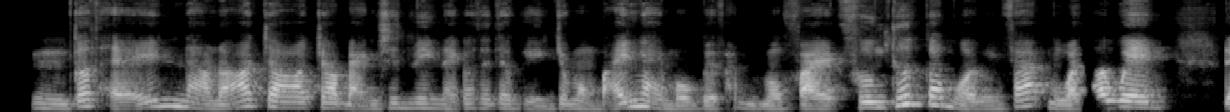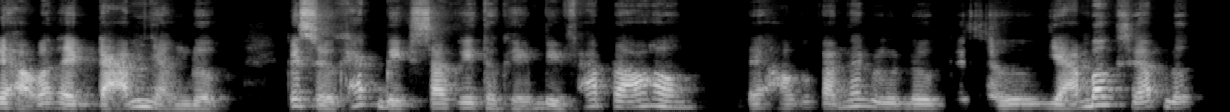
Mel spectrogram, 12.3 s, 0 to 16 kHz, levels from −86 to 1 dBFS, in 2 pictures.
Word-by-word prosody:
ừm, 145 Hz, -3 st, -10 dB
có 205 Hz, -, +2 dB
thể 195 Hz, -, -3 dB
nào 205 Hz, -10 st, -3 dB
đó 135 Hz, +10 st, +1 dB
cho 175 Hz, -3 st, +1 dB
cho 160 Hz, -, +2 dB
bạn 115 Hz, -1 st, -5 dB
sinh 155 Hz, +3 st, -8 dB
viên 155 Hz, -1 st, -8 dB
này 150 Hz, -, -8 dB
có 150 Hz, -, -9 dB
thể 150 Hz, -, -11 dB
thực 145 Hz, -1 st, -9 dB
hiện 110 Hz, +1 st, -13 dB
trong 140 Hz, -, -8 dB
vòng 125 Hz, -1 st, -6 dB
7 -, -, 0 dB
ngày, 200 Hz, -8 st, -1 dB
một 125 Hz, -1 st, -5 dB
vài 125 Hz, -, -5 dB
ph -, -, -16 dB
một 120 Hz, 0 st, -5 dB
vài 120 Hz, -1 st, +3 dB
phương 175 Hz, 0 st, +1 dB
thức 275 Hz, +3 st, +2 dB
á, 255 Hz, -, +3 dB
một -, -, -5 dB
vài 120 Hz, -, 0 dB
biện 125 Hz, +1 st, -13 dB
pháp, 230 Hz, -, 0 dB
một -, -, -6 dB
vài 125 Hz, -, +1 dB
thói 195 Hz, -, +4 dB
quen 180 Hz, -2 st, +3 dB, 0.3 s
để 160 Hz, -, +5 dB
họ -, -, +8 dB
có 155 Hz, -, +4 dB
thể 135 Hz, -, +6 dB
cảm 200 Hz, -, +6 dB
nhận 130 Hz, -7 st, -4 dB
được 120 Hz, -2 st, -4 dB, 0.3 s
cái 225 Hz, -, +6 dB
sự 125 Hz, -, +8 dB
khác -, -, -2 dB
biệt 130 Hz, -, 0 dB
sau 150 Hz, +2 st, +5 dB
khi 160 Hz, +1 st, -3 dB
thực 145 Hz, -3 st, -8 dB
hiện 120 Hz, -, -8 dB
biện 135 Hz, -3 st, -4 dB
pháp 215 Hz, -1 st, -2 dB
đó 185 Hz, -1 st, +6 dB
hông? 210 Hz, -4 st, +2 dB, 0.3 s
Để 145 Hz, -, -5 dB
họ 140 Hz, -1 st, -4 dB
có 175 Hz, -, -16 dB
cảm 150 Hz, +4 st, -2 dB
thấy 215 Hz, -, -2 dB
mình 160 Hz, -, -6 dB
được 155 Hz, -, -6 dB
được 145 Hz, -1 st, -2 dB
cái -, -, -13 dB
sự 145 Hz, +3 st, -3 dB
giảm 145 Hz, -, +3 dB
bớt 255 Hz, +1 st, +6 dB
sự -, -, -3 dB
áp -, -, -1 dB
lực? 170 Hz, 0 st, -7 dB
150 Hz, 335 wpm, -25 LUFS, 130-185 Hz, 0.3 s, họ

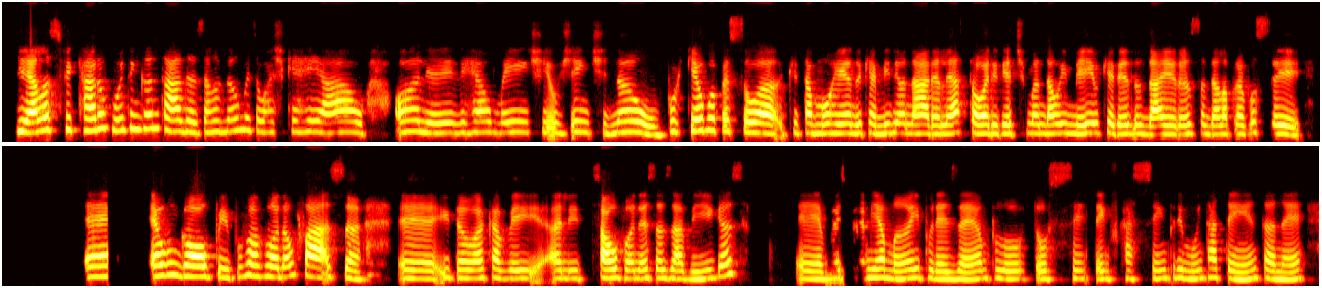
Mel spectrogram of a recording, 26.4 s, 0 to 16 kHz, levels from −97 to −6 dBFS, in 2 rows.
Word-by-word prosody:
E 300 Hz, -, +4 dB
elas 315 Hz, +5 st, +6 dB
ficaram 330 Hz, +1 st, +2 dB
muito 315 Hz, +2 st, -4 dB
encantadas, 325 Hz, -7 st, +1 dB
ela: 280 Hz, +1 st, -5 dB
"Não 295 Hz, +3 st, -7 dB
mas 325 Hz, -2 st, -6 dB
eu 290 Hz, -, -4 dB
acho 275 Hz, 0 st, -13 dB
que 295 Hz, -, -13 dB
é -, -, -7 dB
real, 275 Hz, -2 st, -1 dB, 0.3 s
olha 285 Hz, 0 st, -1 dB
ele 260 Hz, 0 st, -3 dB
realmente", 275 Hz, +1 st, -5 dB
eu: 250 Hz, -, -3 dB
"Gente, 265 Hz, +1 st, -7 dB
não, 260 Hz, -4 st, +1 dB
porque 290 Hz, +3 st, 0 dB
uma 320 Hz, 0 st, +2 dB
pessoa 270 Hz, -7 st, +4 dB
que 260 Hz, +3 st, -11 dB
tá 255 Hz, +1 st, +2 dB
morrendo 245 Hz, 0 st, 0 dB
que 255 Hz, -, -5 dB
é -, -, +1 dB
milionária 240 Hz, 0 st, +1 dB
aleatória 240 Hz, 0 st, +3 dB
iria 235 Hz, 0 st, -1 dB
te 235 Hz, -, -22 dB
mandar 240 Hz, -1 st, 0 dB
um -, -, -2 dB
email 245 Hz, +1 st, -1 dB
querendo 235 Hz, -1 st, -2 dB
dar 215 Hz, -1 st, +5 dB
a 225 Hz, -, +2 dB
herança 225 Hz, +2 st, -3 dB
dela 225 Hz, 0 st, -1 dB
pra 230 Hz, 0 st, -2 dB
você? 235 Hz, -4 st, -2 dB, 1.7 s
É 275 Hz, -, +6 dB
é -, -, +5 dB
um 305 Hz, +1 st, +1 dB
golpe, 265 Hz, -3 st, +7 dB
por 260 Hz, +4 st, -12 dB
favor 275 Hz, -3 st, +3 dB
não 260 Hz, +4 st, -1 dB
faça". 245 Hz, -6 st, +4 dB, 0.3 s
Eh 215 Hz, -2 st, -2 dB
então 225 Hz, -1 st, -2 dB
eu -, -, 0 dB
acabei 220 Hz, -1 st, -2 dB
ali 215 Hz, -1 st, -4 dB
salvando 225 Hz, -2 st, +4 dB
essas 225 Hz, +1 st, -3 dB
amigas, 215 Hz, -, -1 dB, 0.6 s
eh, 200 Hz, -1 st, -1 dB
mas 210 Hz, +1 st, -7 dB
pra 225 Hz, 0 st, -11 dB
minha 235 Hz, 0 st, +2 dB
mãe 220 Hz, +2 st, -1 dB
por 225 Hz, -1 st, -6 dB
exemplo, 205 Hz, +1 st, -2 dB
tô 200 Hz, +1 st, -4 dB
semp 210 Hz, +2 st, -12 dB
tem 205 Hz, -, -6 dB
que 195 Hz, -, -13 dB
ficar 215 Hz, 0 st, -10 dB
sempre 220 Hz, +4 st, -7 dB
muito 210 Hz, +1 st, -5 dB
atenta, 220 Hz, -1 st, -2 dB
né, 195 Hz, +2 st, -2 dB
240 Hz, 165 wpm, -22 LUFS, 220-275 Hz, 1.7 s, golpe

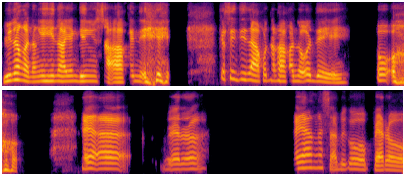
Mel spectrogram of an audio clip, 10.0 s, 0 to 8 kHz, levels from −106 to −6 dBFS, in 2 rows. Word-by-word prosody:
'yun 190 Hz, +5 st, +3 dB
na 235 Hz, -, +8 dB
nga, 195 Hz, -, +6 dB
nanghihinayang 185 Hz, +1 st, +3 dB
din 185 Hz, 0 st, +2 dB
'yung -, -, -11 dB
sa 155 Hz, 0 st, +6 dB
akin 185 Hz, +3 st, -6 dB
eh, 175 Hz, +3 st, +4 dB, 0.7 s
kasi 260 Hz, +1 st, -3 dB
'di 235 Hz, 0 st, -4 dB
na 200 Hz, -4 st, +5 dB
ako 205 Hz, -, -6 dB
nakakanood 190 Hz, 0 st, -1 dB
eh, 140 Hz, -5 st, -2 dB, 0.3 s
oo, 210 Hz, 0 st, 0 dB, 1.1 s
kaya 215 Hz, -, +3 dB, 0.9 s
pero 185 Hz, +2 st, -6 dB, 1.1 s
kaya 220 Hz, +2 st, +1 dB
nga 230 Hz, 0 st, -11 dB
sabi 180 Hz, -5 st, -10 dB
ko 180 Hz, -2 st, -7 dB
pero, 155 Hz, +1 st, -2 dB
185 Hz, 135 wpm, -22 LUFS, 175-205 Hz, 1.1 s, na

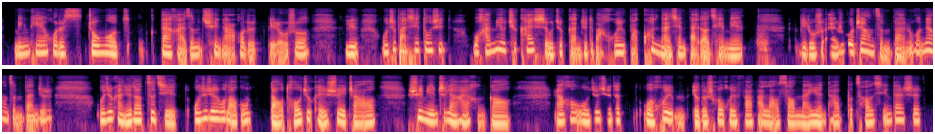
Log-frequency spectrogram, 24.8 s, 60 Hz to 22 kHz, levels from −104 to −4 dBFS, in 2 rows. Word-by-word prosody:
明 175 Hz, +2 st, 0 dB
天 200 Hz, 0 st, 0 dB
或 200 Hz, -, 0 dB
者 175 Hz, -1 st, +2 dB
下 -, -, -6 dB
周 195 Hz, -2 st, +5 dB
末， 190 Hz, -3 st, +3 dB
总 -, -, -12 dB, 0.4 s
带 185 Hz, -2 st, +4 dB
孩 175 Hz, -, -2 dB
子 155 Hz, -, -1 dB
们 160 Hz, -, 0 dB
去 -, -, -1 dB
哪 -, -, -2 dB
儿， -, -, -4 dB
或 -, -, -1 dB
者 -, -, -3 dB
比 -, -, -2 dB
如 -, -, -3 dB
说 165 Hz, +4 st, -1 dB, 0.4 s
旅 175 Hz, -3 st, +3 dB, 0.3 s
我 200 Hz, -, 0 dB
就 260 Hz, -, -1 dB
把 -, -, +1 dB
这 -, -, -6 dB
些 245 Hz, -, 0 dB
东 245 Hz, 0 st, 0 dB
西 245 Hz, 0 st, 0 dB, 0.3 s
我 195 Hz, 0 st, -1 dB
还 205 Hz, +1 st, -1 dB
没 260 Hz, +3 st, +1 dB
有 250 Hz, -, +3 dB
去 250 Hz, +2 st, -3 dB
开 240 Hz, 0 st, -1 dB
始， -, -, +3 dB
我 155 Hz, -, +3 dB
就 185 Hz, +4 st, -3 dB
感 -, -, -2 dB
觉 160 Hz, -, +1 dB
到 -, -, -4 dB
把 -, -, -3 dB
会 195 Hz, 0 st, -1 dB
把 -, -, -6 dB
困 235 Hz, -7 st, -1 dB
难 165 Hz, -, +3 dB
先 165 Hz, -, 0 dB
摆 -, -, -1 dB
到 -, -, +2 dB
前 -, -, -4 dB
面。 145 Hz, +1 st, 0 dB, 0.7 s
比 165 Hz, -, -2 dB
如 155 Hz, 0 st, +1 dB
说， -, -, -5 dB
哎， 165 Hz, -, -1 dB
如 210 Hz, -, -5 dB
果 215 Hz, -1 st, +4 dB
这 240 Hz, +4 st, +3 dB
样 210 Hz, -5 st, 0 dB
怎 -, -, -4 dB
么 -, -, -4 dB
办？ 145 Hz, -, -2 dB
如 -, -, -2 dB
果 210 Hz, -, -2 dB
那 245 Hz, +2 st, +1 dB
样 215 Hz, -4 st, 0 dB
怎 -, -, -5 dB
么 -, -, -5 dB
办？ -, -, -2 dB
就 -, -, -1 dB
是 -, -, -7 dB, 0.6 s
我 180 Hz, -, +2 dB
就 205 Hz, +2 st, +3 dB
感 175 Hz, -6 st, +2 dB
觉 155 Hz, +2 st, +5 dB
到 180 Hz, 0 st, +4 dB
自 200 Hz, -, +1 dB
己 150 Hz, -5 st, +1 dB, 0.2 s
我 185 Hz, -1 st, +3 dB
就 220 Hz, -, +2 dB
觉 220 Hz, -, +5 dB
得 215 Hz, -, +5 dB
我 205 Hz, -, +2 dB
老 185 Hz, -6 st, +4 dB
公 170 Hz, +3 st, -1 dB, 0.2 s
倒 145 Hz, -2 st, +5 dB
头 160 Hz, +3 st, +3 dB
就 200 Hz, -, +2 dB
可 155 Hz, -, 0 dB
以 135 Hz, -, +4 dB
睡 155 Hz, -1 st, +2 dB
着， 140 Hz, +3 st, +1 dB, 0.4 s
睡 230 Hz, -, +5 dB
眠 165 Hz, -5 st, +3 dB
质 195 Hz, -, +3 dB
量 160 Hz, -4 st, +4 dB
还 150 Hz, -3 st, +2 dB
很 150 Hz, -3 st, -6 dB
高。 135 Hz, -1 st, +1 dB, 0.5 s
然 160 Hz, +1 st, +1 dB
后 195 Hz, +2 st, -3 dB
我 160 Hz, -1 st, +2 dB
就 200 Hz, -, 0 dB
觉 175 Hz, -, -2 dB
得 180 Hz, +1 st, -2 dB, 0.3 s
我 160 Hz, -2 st, +4 dB
会 195 Hz, +1 st, +3 dB, 0.2 s
有 145 Hz, -, +3 dB
的 140 Hz, +2 st, +2 dB
时 -, -, -5 dB
候 165 Hz, -, +2 dB
会 150 Hz, -1 st, +1 dB
发 150 Hz, -1 st, -2 dB
发 165 Hz, -, -3 dB
牢 140 Hz, -1 st, 0 dB
骚 140 Hz, -1 st, -1 dB
埋 140 Hz, -1 st, 0 dB
怨 150 Hz, +1 st, +2 dB
他 145 Hz, -, -3 dB
不 165 Hz, -, -6 dB
操 150 Hz, -1 st, -2 dB
心， 170 Hz, +1 st, -4 dB
但 190 Hz, 0 st, 0 dB
是 175 Hz, -2 st, -3 dB
175 Hz, 295 characters per minute, -22 LUFS, 155-200 Hz, 0.7 s, 周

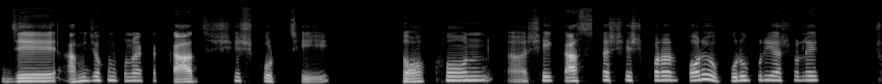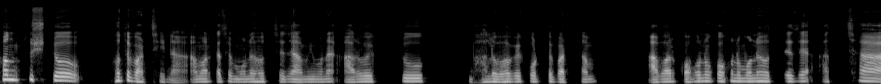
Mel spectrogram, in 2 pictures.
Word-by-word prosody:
যে 150 Hz, +1 st, +7 dB, 0.4 s
আমি 150 Hz, +7 st, +1 dB
যখন 185 Hz, +1 st, 0 dB
কোন 170 Hz, -, -4 dB
একটা 170 Hz, 0 st, -14 dB, 0.2 s
কাজ 130 Hz, -, +8 dB, 0.3 s
শেষ 175 Hz, -2 st, -5 dB, 0.2 s
করছি, 135 Hz, -5 st, -3 dB, 1.0 s
তখন 150 Hz, +7 st, +3 dB, 0.5 s
আ -, -, -3 dB, 0.2 s
সেই 180 Hz, 0 st, +1 dB
কাজটা 165 Hz, +4 st, +4 dB, 0.2 s
শেষ 190 Hz, -2 st, -1 dB, 0.2 s
করার 195 Hz, 0 st, +4 dB, 0.2 s
পরেও, 205 Hz, +3 st, +6 dB
পুরোপুরি 195 Hz, +3 st, 0 dB
আসলে 195 Hz, +1 st, -4 dB, 0.7 s
সন্তুষ্ট 220 Hz, -1 st, +3 dB, 0.6 s
হতে 175 Hz, -1 st, +2 dB
পারছি 120 Hz, -1 st, -3 dB
না। 95 Hz, -, -7 dB, 0.2 s
আমার 130 Hz, +2 st, -2 dB
কাছে 130 Hz, +1 st, -5 dB
মনে 125 Hz, +1 st, -2 dB
হচ্ছে, 130 Hz, 0 st, -6 dB
যে -, -, -3 dB
আমি 120 Hz, +2 st, -4 dB
মনে 120 Hz, -, -4 dB
হয় -, -, -11 dB
আরো 120 Hz, +3 st, -2 dB
একটু 145 Hz, +2 st, -6 dB, 0.7 s
ভালোভাবে 125 Hz, +2 st, -1 dB
করতে 135 Hz, +1 st, -3 dB
পারতাম। 115 Hz, -1 st, -2 dB, 0.6 s
আবার 130 Hz, +3 st, 0 dB
কখনো, 145 Hz, +6 st, 0 dB
কখনো 145 Hz, 0 st, 0 dB
মনে 145 Hz, +1 st, +2 dB
হচ্ছে 140 Hz, +1 st, -6 dB
যে, 145 Hz, -, -1 dB, 0.2 s
"আচ্ছা 150 Hz, +4 st, -4 dB
145 Hz, 140 wpm, -24 LUFS, 130-185 Hz, 1.0 s, কাজ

